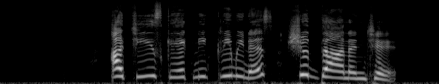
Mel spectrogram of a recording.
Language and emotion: Gujarati, happy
